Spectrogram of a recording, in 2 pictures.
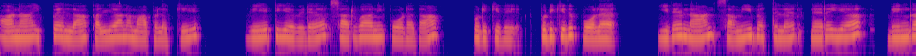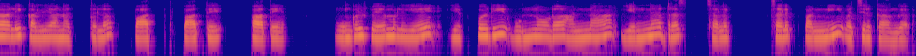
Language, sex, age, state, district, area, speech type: Tamil, female, 30-45, Tamil Nadu, Nilgiris, rural, read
